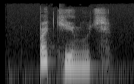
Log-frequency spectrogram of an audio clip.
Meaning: 1. to leave, to quit, to forsake 2. to abandon, to desert
- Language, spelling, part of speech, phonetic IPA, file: Russian, покинуть, verb, [pɐˈkʲinʊtʲ], Ru-покинуть.ogg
